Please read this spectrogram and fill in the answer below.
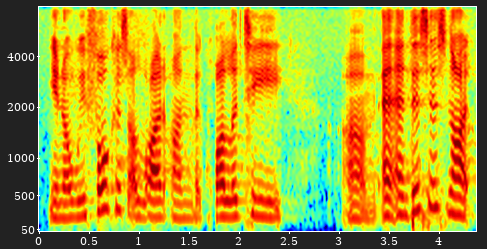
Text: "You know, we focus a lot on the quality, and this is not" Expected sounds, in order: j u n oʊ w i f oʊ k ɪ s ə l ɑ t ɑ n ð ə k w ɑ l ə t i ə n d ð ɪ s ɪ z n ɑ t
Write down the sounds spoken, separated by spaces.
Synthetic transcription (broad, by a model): j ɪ n oʊ w i f oʊ k ɪ s ə l ɑ t n ð ə k w ɑ l ə t i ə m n ð ɪ s ɪ z n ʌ t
